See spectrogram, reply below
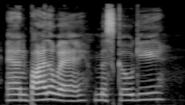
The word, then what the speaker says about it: Muscogee: It's definitely Muscogee, like almost pronounced K-O-H.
